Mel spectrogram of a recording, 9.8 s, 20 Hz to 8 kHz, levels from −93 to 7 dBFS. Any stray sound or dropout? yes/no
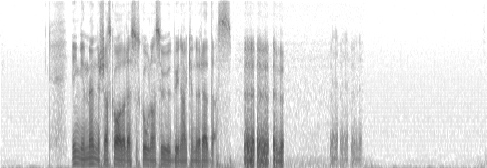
yes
